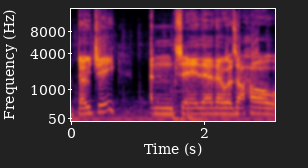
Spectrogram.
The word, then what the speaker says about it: Doge: They are, but I believe strangely they were adamant that their name is not Doge but is Doggy or Doji, and there was a whole ordeal about how to refer to them.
